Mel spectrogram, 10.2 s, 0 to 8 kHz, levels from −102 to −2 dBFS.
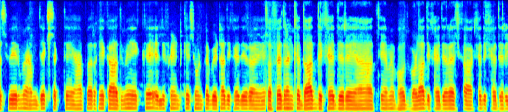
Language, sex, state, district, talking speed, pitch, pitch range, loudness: Hindi, male, Chhattisgarh, Jashpur, 240 wpm, 110 Hz, 105-110 Hz, -20 LUFS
